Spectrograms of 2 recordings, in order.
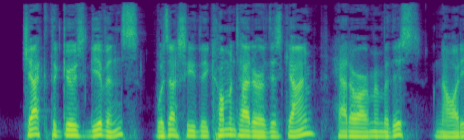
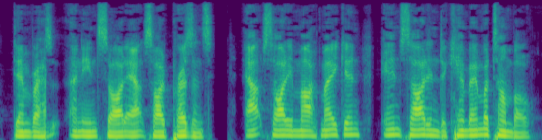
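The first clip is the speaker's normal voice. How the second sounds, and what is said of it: Impression of a sports commentator. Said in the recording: “worst ever impression of a commentator I've heard ... From an audio standpoint, that wasn't a bad impersonation of the Goose.”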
